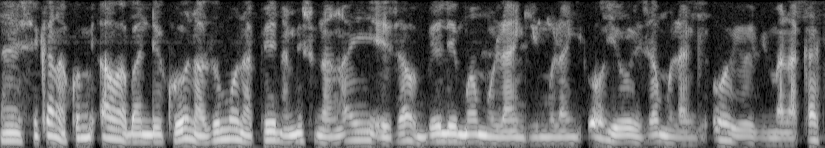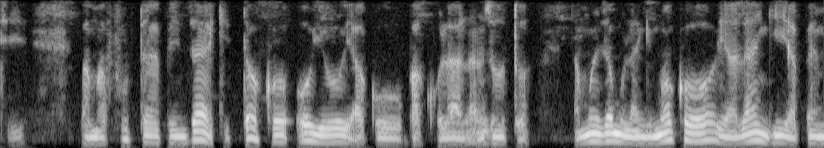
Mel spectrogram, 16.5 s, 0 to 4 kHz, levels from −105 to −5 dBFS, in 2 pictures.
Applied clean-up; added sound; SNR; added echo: none; none; none; none.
